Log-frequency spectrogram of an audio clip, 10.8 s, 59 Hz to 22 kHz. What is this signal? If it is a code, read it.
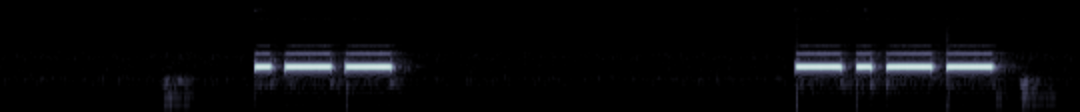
Morse code, heard as a keyed tone, about 8 wpm, 650 Hz. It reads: W Y
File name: jh8cbh / 2025cw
